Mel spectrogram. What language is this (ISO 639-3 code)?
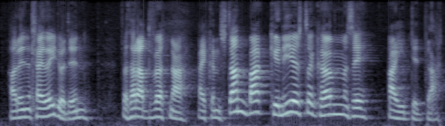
cym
